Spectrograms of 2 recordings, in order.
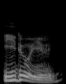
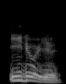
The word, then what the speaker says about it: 일요일: When the word has the same syllable at the beginning and at the end at the same time, it's not easy to pronounce. For example, 일요일, 일요일. If you read it syllable by syllable, you can say 일요일. But when you say it as a one word, you have to connect it together and say 일요일.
